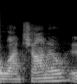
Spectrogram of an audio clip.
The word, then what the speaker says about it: Lanciano: But what we see, the first one is Lanciano, or Lanciano is the proper pronunciation,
